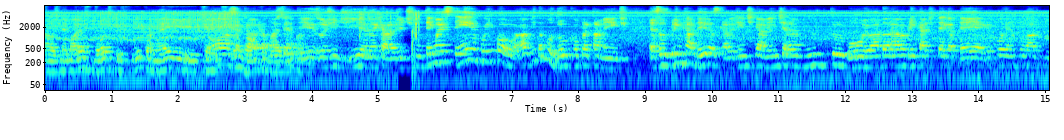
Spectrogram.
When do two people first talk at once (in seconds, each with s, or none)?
2.4 s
